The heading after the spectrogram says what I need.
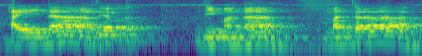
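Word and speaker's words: متى: Mata, bacanya manya pendek, taknya panjang.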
